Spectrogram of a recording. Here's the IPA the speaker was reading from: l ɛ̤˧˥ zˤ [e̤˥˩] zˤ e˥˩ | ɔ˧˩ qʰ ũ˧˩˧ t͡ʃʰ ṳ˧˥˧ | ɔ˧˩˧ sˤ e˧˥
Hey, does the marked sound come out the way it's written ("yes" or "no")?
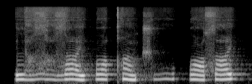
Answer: yes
